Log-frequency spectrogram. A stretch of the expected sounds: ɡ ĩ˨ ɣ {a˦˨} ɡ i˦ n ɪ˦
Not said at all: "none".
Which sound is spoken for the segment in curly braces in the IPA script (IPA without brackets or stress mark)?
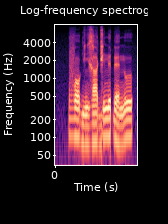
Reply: a˦˨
